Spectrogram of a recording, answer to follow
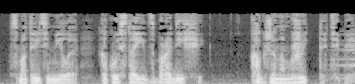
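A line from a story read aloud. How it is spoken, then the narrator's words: Whispering. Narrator (Russian): шепнула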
